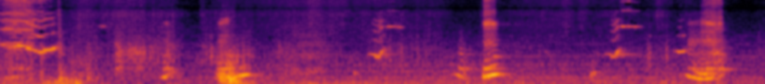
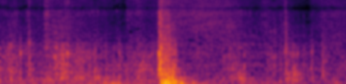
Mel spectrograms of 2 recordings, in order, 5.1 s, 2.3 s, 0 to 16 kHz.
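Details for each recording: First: Car door hinge swung: short whiny squeals bending in pitch from a dry hinge; fixed by spraying WD-40 on the hinges, squeal disappears instantly. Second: we go. No more squealing noise.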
